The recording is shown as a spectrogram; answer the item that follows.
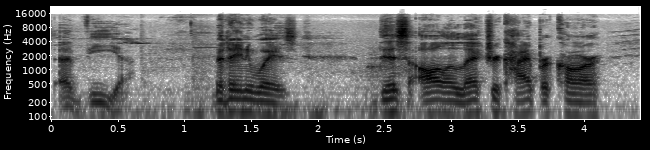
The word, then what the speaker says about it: Evija: It's pronounced Evija. It's not Evija. No, it's Evija.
